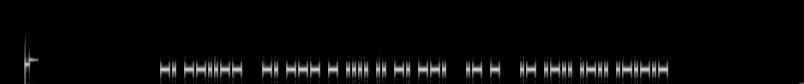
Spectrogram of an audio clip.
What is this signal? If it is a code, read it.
Morse code, heard as a keyed tone, about 40 wpm, 700 Hz. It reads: N, NOTHING AT ALL.
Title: Sentences from Top 500 Words and Abbreviations 40wpm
